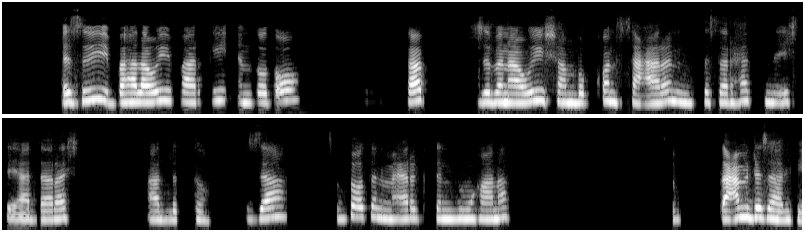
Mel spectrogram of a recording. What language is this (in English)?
Tigrinya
